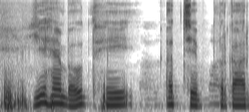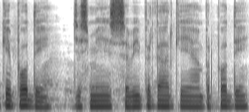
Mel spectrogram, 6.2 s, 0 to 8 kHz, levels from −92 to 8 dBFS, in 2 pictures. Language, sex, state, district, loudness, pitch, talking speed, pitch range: Hindi, male, Rajasthan, Bikaner, -17 LUFS, 120 Hz, 155 wpm, 110-135 Hz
